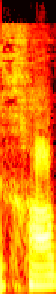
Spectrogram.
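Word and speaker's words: خواب: यानी औ का उच्चारण नहीं उड़ रहा है।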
